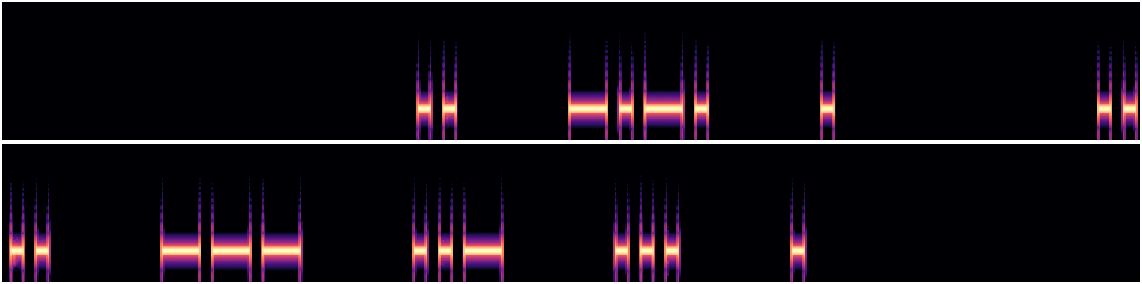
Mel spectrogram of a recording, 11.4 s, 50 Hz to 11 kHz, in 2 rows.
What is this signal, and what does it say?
Morse code, heard as a keyed tone, about 19 wpm, 800 Hz. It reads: I C E H O U S E
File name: General / General-mp3s / Houses @18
